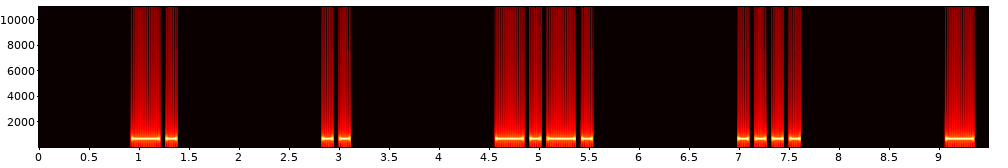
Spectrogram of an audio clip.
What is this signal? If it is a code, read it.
Morse code, heard as a keyed tone, about 14 wpm, spaced as for 5 wpm, 680 Hz. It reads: NICHT
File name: Morsekurs / Witze / Witz 02. August 2022 25 F70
